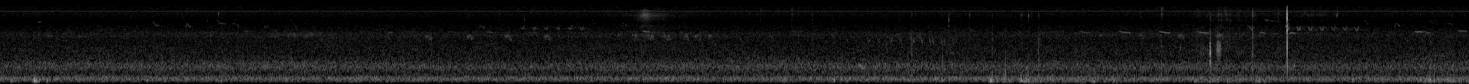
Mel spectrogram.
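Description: Outdoor ambience on a phone microphone: a steady, irregular low rumble, with a few faint high chirps and two sharp clicks near the end.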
